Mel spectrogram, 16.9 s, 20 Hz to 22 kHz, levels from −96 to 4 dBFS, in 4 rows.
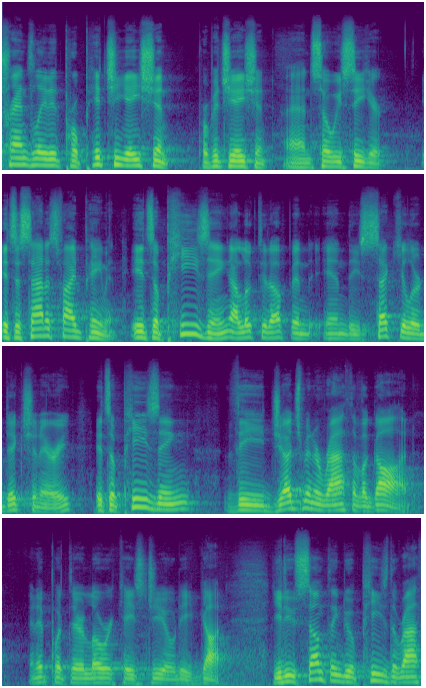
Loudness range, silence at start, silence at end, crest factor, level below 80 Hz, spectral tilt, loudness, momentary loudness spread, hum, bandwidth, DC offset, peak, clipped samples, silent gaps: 2 LU; 0 s; 0 s; 18 dB; -48 dBFS; -5 dB/octave; -19 LUFS; 9 LU; none; 14 kHz; under 0.1%; 0 dBFS; under 0.1%; none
